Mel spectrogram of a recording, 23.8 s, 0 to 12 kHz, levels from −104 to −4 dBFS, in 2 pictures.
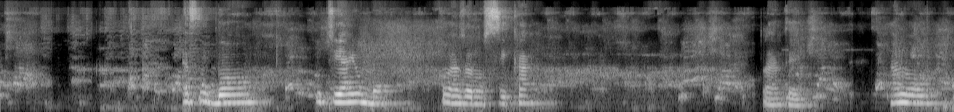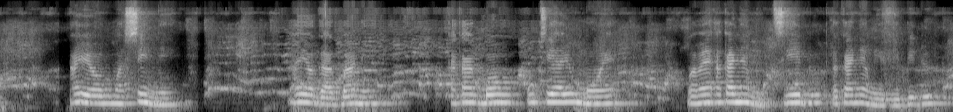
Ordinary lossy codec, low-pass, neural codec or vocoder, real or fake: Opus, 16 kbps; 10.8 kHz; none; real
